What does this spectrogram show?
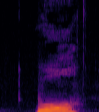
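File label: "war", English; poitiers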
